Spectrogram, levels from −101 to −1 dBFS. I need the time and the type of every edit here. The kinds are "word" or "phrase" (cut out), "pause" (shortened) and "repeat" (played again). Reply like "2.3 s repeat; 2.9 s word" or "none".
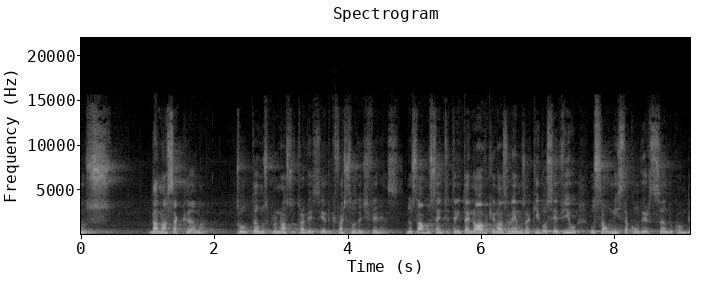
2.3 s phrase; 4.8 s pause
